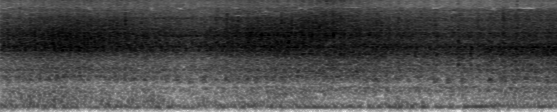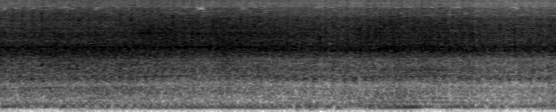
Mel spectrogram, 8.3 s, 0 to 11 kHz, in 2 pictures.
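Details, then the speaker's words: 1992 Ford Falcon EB II petrol engine idling unevenly, low thrum stumbling and choppy under a loud hiss, running on about three cylinders; spark tested well above expectation, compression slightly down; rough-running misfire, cause unconfirmed. "if you're wondering what all that noise was so did i it was so unhealthy and so unnatural and so much like a ford it also was only running on three cylinders or so go figure huh"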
